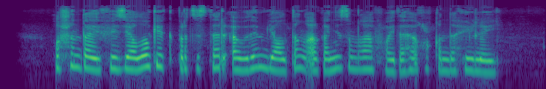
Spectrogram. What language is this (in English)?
Bashkir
